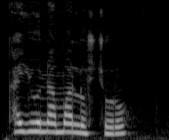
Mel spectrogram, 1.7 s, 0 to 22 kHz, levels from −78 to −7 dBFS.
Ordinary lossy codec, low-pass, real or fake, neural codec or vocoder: none; none; real; none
